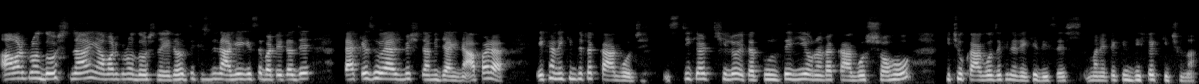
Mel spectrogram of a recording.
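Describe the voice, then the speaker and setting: A woman from Bangladesh hosting a live clothing sale. She chats nonstop, repeats the price again and again and drops English phrases into her pitch. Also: fairly even intonation. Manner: talks slowly on purpose to hold back a cough. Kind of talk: fast live-stream sales pitch. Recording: dull lo-fi live-stream audio.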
